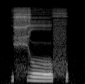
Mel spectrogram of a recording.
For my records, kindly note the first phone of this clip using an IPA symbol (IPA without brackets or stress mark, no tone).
ç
